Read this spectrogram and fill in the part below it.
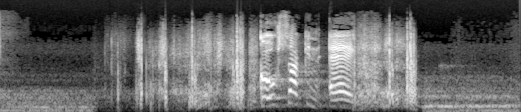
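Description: A young woman speaks in a frightened, urgent voice.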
